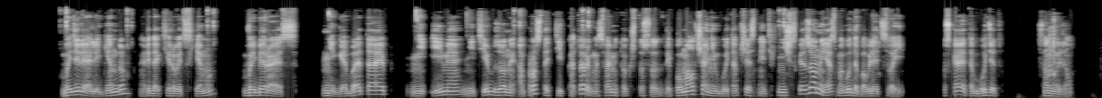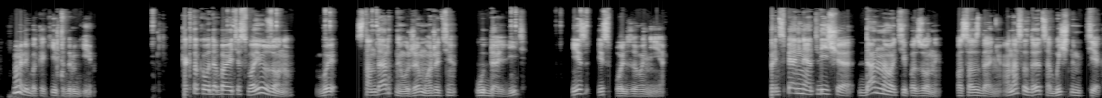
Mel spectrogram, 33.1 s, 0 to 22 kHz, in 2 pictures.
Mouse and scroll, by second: 0.8 click, 1.8 click, 3.0 click, 7.6 click, 8.7 click, 11.6 click, 18.6 click, 19.9 click, 20.5 click, 21.3 click, 22.0 click, 24.1 click, 24.8 click, 25.2 click.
